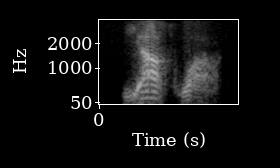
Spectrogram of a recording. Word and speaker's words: Yahuwah: But what you're going to put in their head is the word of YHWH pronunciation, Yahuwah, in their head.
